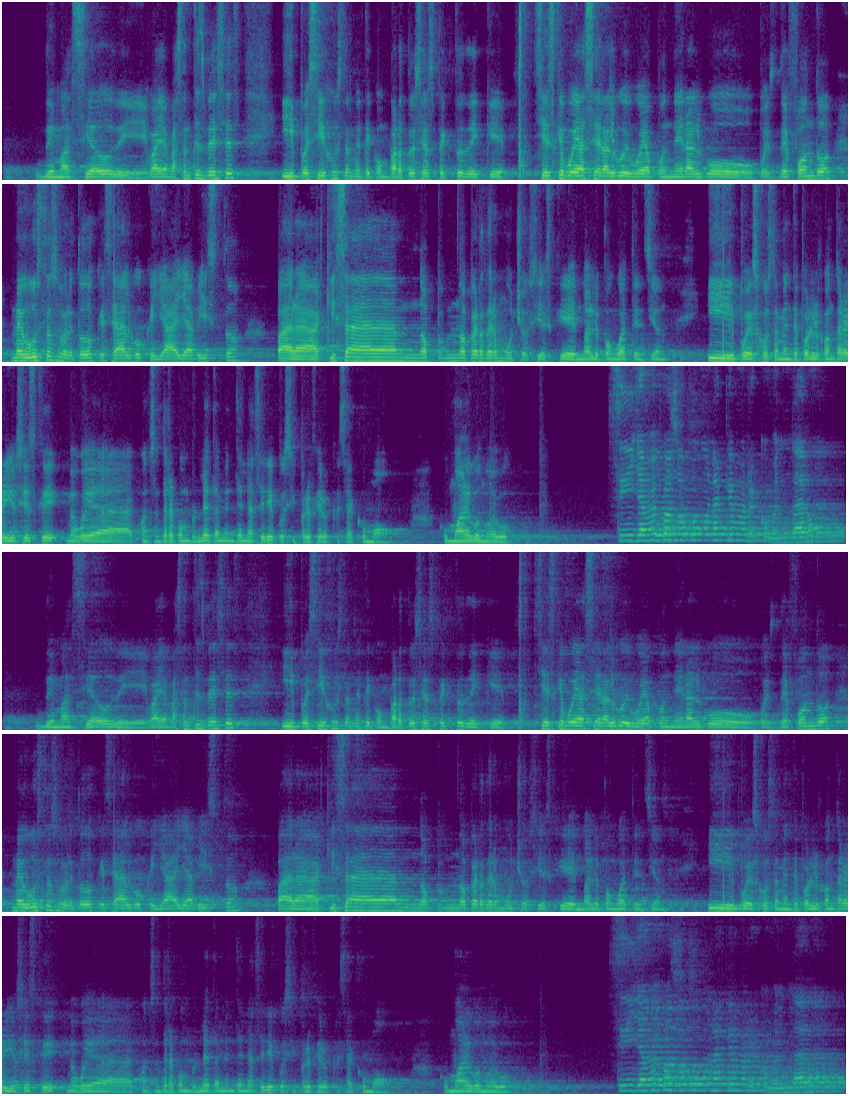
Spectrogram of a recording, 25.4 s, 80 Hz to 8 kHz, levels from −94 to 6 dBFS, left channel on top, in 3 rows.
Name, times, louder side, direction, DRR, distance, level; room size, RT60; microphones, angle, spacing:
voice 1, 0.3-10.9 11.2-15.1 15.5-20.8 21.3-22.0, left 4 dB, 75° left, 15 dB, 0.7 m, -24 dB
voice 2, 23.1-25.2, left 2 dB, 55° left, 1 dB, 3.7 m, -30 dB
30.0 x 25.0 x 6.7 m, 2.3 s
head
